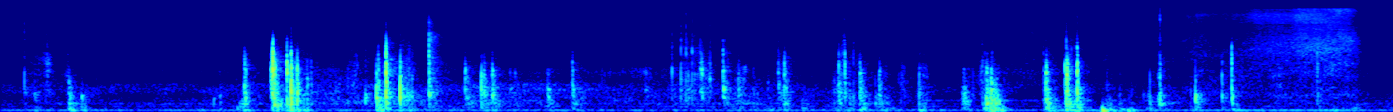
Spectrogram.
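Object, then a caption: Paper pages of a thick hardcover book. A hand strokes the paper pages of a thick hardcover book, flips several pages over, and then smooths the page flat again. Soft papery brushing alternates with sharp, crisp flicks and rustles, ending in a longer, bright, airy sweep across the paper over a quiet low hum.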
